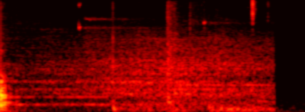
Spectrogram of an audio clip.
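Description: A basketball bounced a few times on a gym floor as a player dribbles, heard as faint separate knocks over a low hall background.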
